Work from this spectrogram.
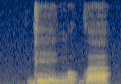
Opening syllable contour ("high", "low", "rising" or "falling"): falling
